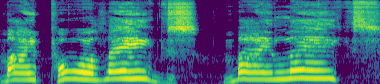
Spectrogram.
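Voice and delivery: very high, very loud, swooping cartoon character voice. Working through character voices, the speaker tries a Dory impression. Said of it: "I've had enough of Dory".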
